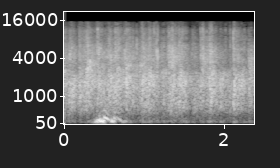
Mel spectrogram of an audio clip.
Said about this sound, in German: das ist zunächst einmal dein Applaus, lieber Jean.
